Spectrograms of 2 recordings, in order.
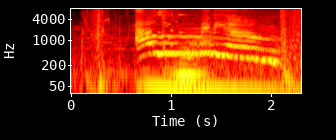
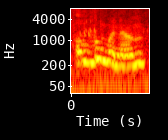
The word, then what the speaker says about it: aluminium: Aluminium! Or aluminum, as Americans pronounce it incorrectly.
